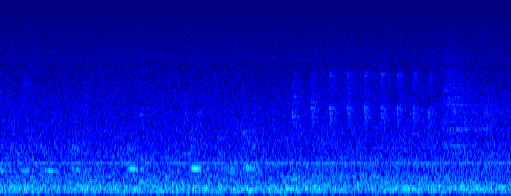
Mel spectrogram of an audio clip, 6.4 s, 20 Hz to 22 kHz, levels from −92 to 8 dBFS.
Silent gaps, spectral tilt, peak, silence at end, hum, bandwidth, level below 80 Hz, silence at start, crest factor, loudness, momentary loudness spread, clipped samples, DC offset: none; -4.5 dB/octave; -44 dBFS; 0 s; none; 16 kHz; -80 dBFS; 0 s; 14 dB; -59 LUFS; 1 LU; under 0.1%; under 0.1%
